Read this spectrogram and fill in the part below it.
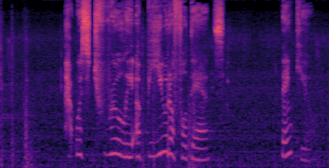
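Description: A young woman speaks cheerfully and sweetly, close and clear.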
